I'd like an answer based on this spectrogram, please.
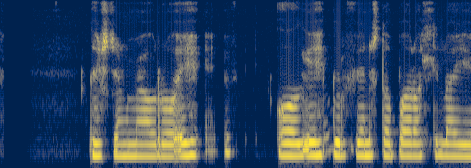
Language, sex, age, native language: Icelandic, male, 11, Icelandic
